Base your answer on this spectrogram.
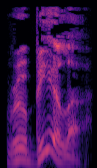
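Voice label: "rubeola", English, British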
